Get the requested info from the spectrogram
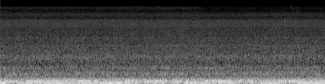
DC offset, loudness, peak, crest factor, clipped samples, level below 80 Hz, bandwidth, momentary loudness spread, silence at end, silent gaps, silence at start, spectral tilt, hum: under 0.1%; -15 LUFS; -2 dBFS; 12 dB; under 0.1%; -16 dBFS; 15 kHz; 2 LU; 0 s; none; 0 s; -7.5 dB/octave; none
